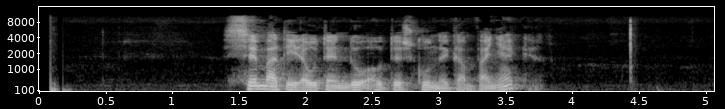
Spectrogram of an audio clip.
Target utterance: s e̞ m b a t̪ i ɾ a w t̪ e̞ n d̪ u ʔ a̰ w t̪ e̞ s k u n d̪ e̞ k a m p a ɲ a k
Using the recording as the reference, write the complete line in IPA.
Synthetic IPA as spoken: s e̞ m b a t̪ i ɾ a w t̪ e̞ n d̪ u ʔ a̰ w t̪ e̞ s k u n d̪ e̞ k a m p a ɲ a k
